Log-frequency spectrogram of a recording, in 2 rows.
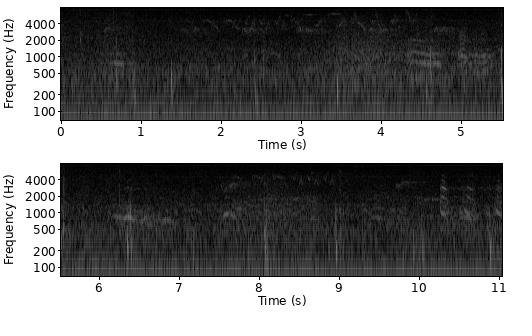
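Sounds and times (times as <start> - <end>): faint bird chirps: 0.5 - 5.5.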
